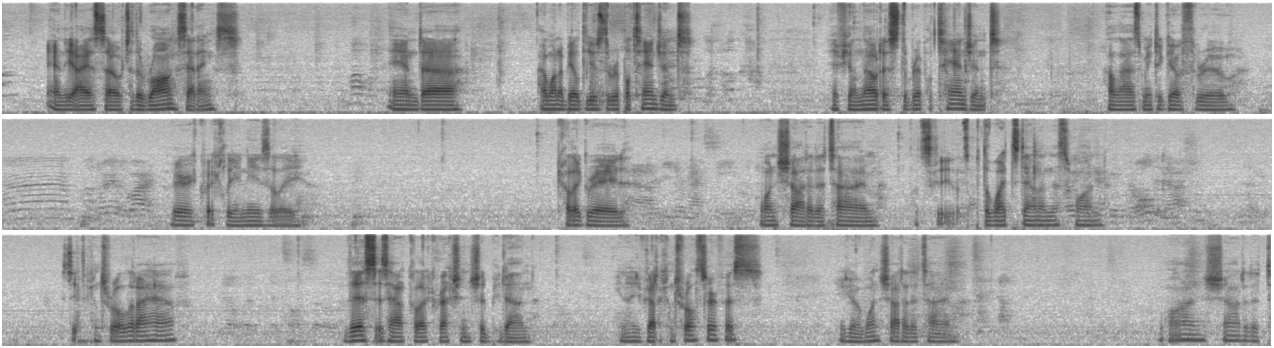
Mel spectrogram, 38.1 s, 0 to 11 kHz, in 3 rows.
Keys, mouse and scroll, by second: 7.8 ctrl+a, 7.8 ctrl+click, 9.3 ctrl+p.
